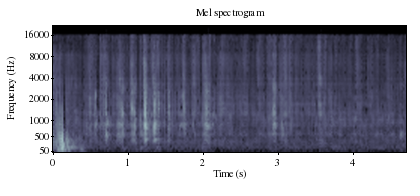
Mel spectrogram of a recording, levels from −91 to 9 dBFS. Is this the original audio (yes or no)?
no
